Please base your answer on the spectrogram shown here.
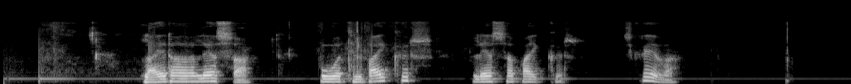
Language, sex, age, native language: Icelandic, male, 20-29, Icelandic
